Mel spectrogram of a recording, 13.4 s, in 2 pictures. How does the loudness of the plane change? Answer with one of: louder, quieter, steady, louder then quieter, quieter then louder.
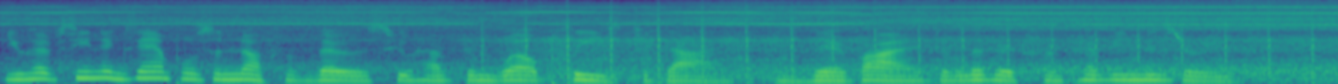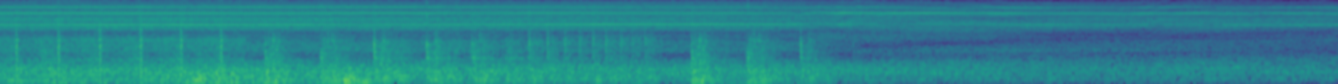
louder then quieter.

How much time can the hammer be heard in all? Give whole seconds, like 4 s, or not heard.
9 s.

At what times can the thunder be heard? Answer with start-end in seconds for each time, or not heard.
6.9-8.6.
